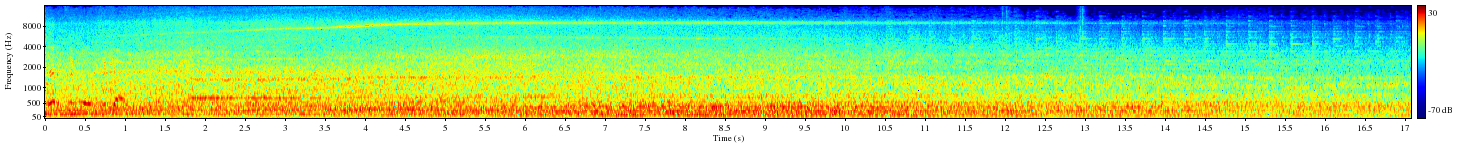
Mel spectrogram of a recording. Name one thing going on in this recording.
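A train's wheels squeal on the rails with a rising whine.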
